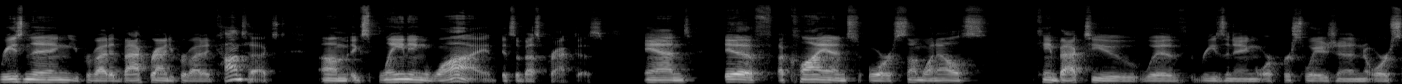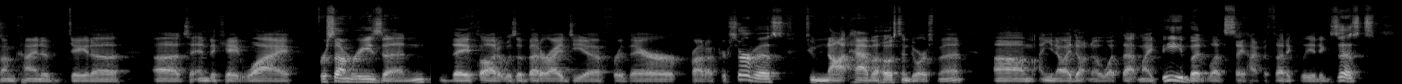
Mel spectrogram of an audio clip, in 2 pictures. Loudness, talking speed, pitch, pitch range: -28 LUFS, 160 wpm, 95 Hz, 85-115 Hz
